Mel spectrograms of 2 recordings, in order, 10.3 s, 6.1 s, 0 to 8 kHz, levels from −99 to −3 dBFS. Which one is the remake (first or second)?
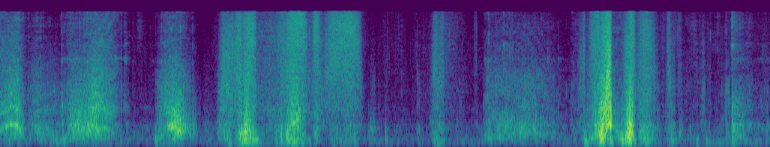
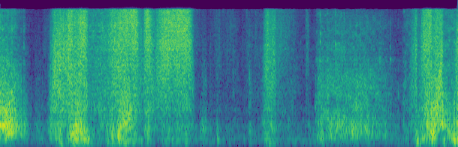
second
